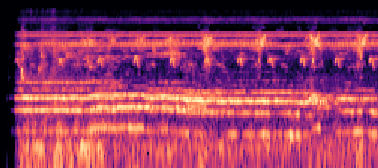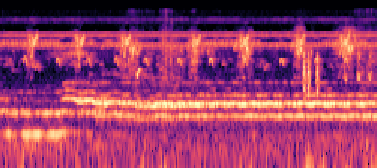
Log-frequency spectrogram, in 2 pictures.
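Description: Birds chirping in short high calls repeated at a steady rhythm, about three every two seconds, over a steady hum of long low tones that slowly drift in pitch.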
